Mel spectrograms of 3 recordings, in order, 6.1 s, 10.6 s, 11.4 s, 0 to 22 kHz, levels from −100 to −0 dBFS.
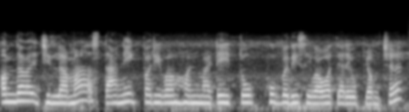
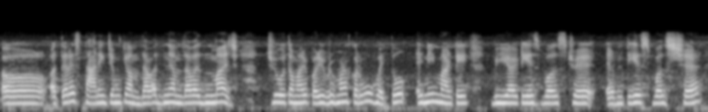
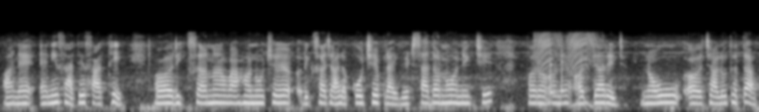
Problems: constant background noise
